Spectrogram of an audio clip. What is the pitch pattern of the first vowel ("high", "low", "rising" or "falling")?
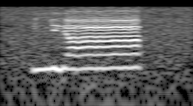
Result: high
